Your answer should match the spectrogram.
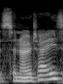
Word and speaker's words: cenotes: Is it cenotes? Is that how you say it? The underwater caves? – Yeah.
